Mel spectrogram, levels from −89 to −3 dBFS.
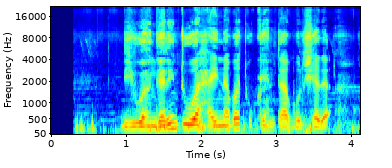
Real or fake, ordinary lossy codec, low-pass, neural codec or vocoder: real; none; none; none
